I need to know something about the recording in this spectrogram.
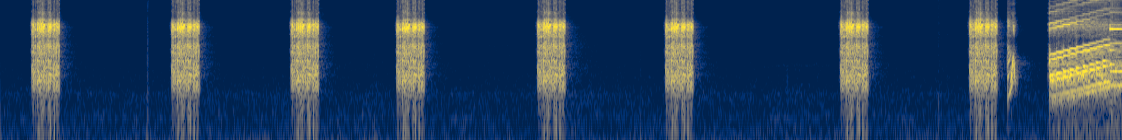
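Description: Dice rattle briefly as they roll, again and again.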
